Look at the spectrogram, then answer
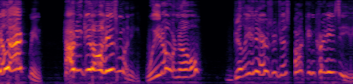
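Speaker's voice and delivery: crazy voice, very high pitch swooping wildly. Describing how Tucker Carlson talked on stage, in a Tucker Carlson crazy voice. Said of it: "in his crazy voice".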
